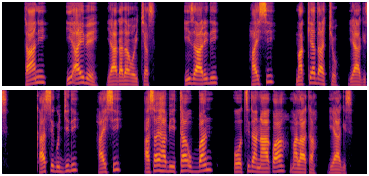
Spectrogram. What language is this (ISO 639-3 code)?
gof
